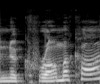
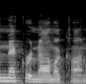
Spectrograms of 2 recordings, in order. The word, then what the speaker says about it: Necronomicon: same reaction Molly the necromicon he's talking about the Necronomicon which is a fictitious ancient Book of the Dead if he is talking about what I think he is and just saying it wrong that makes his reaction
